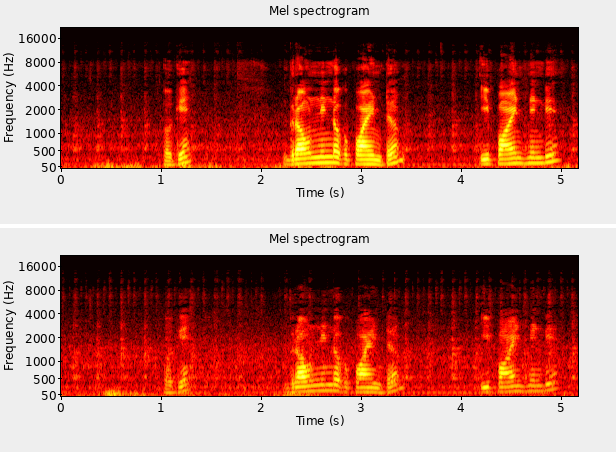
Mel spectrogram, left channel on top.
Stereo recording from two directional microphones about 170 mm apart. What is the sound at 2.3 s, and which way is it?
Speech, 90° left.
